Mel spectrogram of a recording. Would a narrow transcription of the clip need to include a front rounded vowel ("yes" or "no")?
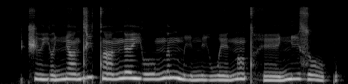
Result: no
